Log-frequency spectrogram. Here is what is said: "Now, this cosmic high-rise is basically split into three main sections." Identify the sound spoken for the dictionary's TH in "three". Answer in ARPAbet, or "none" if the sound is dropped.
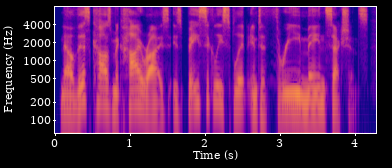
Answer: TH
